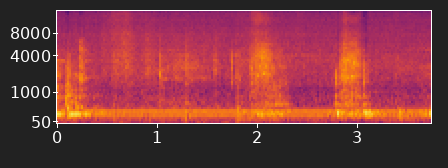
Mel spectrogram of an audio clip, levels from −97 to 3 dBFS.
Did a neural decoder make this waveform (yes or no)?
yes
